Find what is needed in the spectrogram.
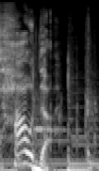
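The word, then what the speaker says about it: Gouda: the world here the cheese is known as Howa named after the town where it has been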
